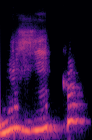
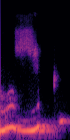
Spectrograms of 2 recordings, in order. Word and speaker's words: musique: O U é pronunciado quando tem um sozinho. Por exemplo, musique, mur. A gente tende a falar musique, porque é uma palavra muito parecida com o português, mas tem que se ter muita atenção, porque o sozinho é sempre pronunciado U.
